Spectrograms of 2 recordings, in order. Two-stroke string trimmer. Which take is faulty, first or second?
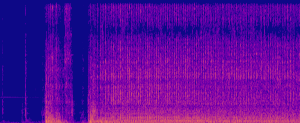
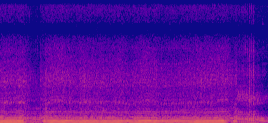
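second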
